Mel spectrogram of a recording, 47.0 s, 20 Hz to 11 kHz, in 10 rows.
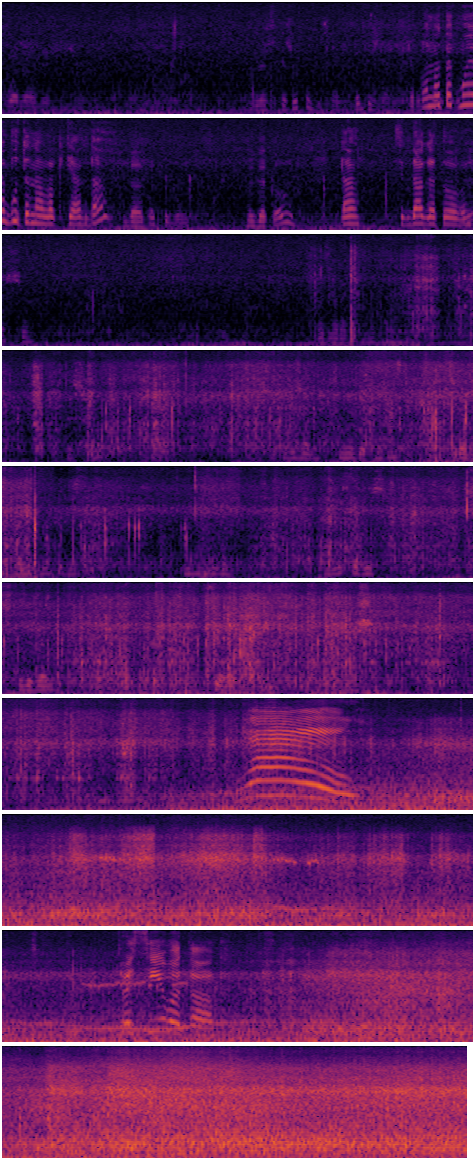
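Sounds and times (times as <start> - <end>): wind rumbling on microphone: 0.0 - 47.0
harness rustles and clicks: 13.8 - 29.8.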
